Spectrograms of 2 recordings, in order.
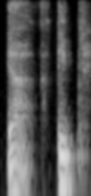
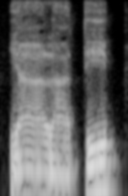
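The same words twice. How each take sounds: First: The phrase is recited very quickly, words blurred. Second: The phrase is recited slowly and drawn out. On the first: The recitation finishes in less time. "bisa cepat" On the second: The recitation takes a long time. "baca lambat"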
